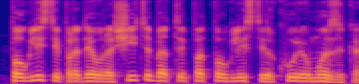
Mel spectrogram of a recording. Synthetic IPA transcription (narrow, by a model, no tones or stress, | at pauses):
pɐʊɡlʲiːsʲtʲeɪpɾɐd̪ʲeːjɛʊɾɐʃʲiːt̪ʲɪbʲɛt̪t̪ːɐɪpɐt̪̚pɐʊɡlʲiːsʲt̪ʲeɪɪɾkuːɾʲɛʊmʊzʲɪkɐ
